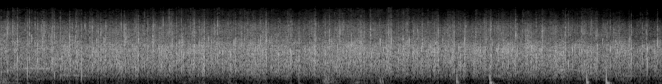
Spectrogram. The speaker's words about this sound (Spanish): Aplauso de golf.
